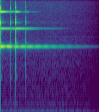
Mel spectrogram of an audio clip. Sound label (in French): cloche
